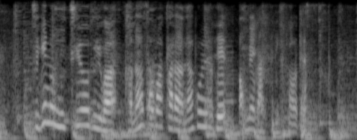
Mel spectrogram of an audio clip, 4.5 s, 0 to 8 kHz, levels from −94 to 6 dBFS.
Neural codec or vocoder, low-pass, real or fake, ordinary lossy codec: codec, 44.1 kHz, 3.4 kbps, Pupu-Codec; 7.2 kHz; fake; Opus, 24 kbps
